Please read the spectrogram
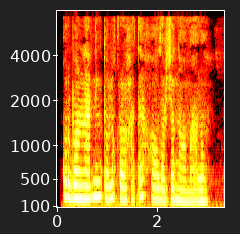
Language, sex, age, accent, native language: Uzbek, female, 25-34, Andijon, Uzbek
